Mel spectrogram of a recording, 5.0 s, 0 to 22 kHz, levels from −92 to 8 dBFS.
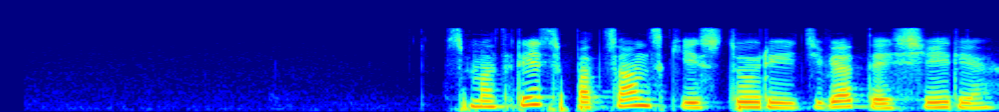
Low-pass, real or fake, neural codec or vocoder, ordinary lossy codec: none; real; none; none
